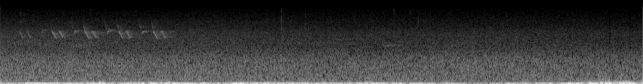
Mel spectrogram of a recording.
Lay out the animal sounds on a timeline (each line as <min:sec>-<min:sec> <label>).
0:00.0-0:01.8 Ovenbird (Seiurus aurocapilla)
